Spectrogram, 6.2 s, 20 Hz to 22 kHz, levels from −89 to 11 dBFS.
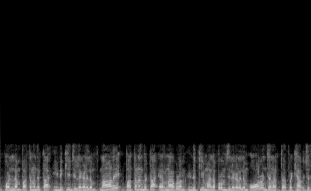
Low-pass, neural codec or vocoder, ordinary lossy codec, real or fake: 5.4 kHz; codec, 16 kHz, 4.8 kbps, FACodec; none; fake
